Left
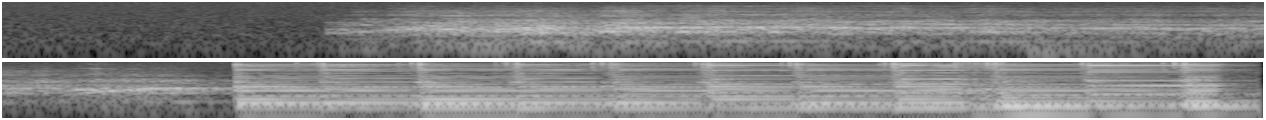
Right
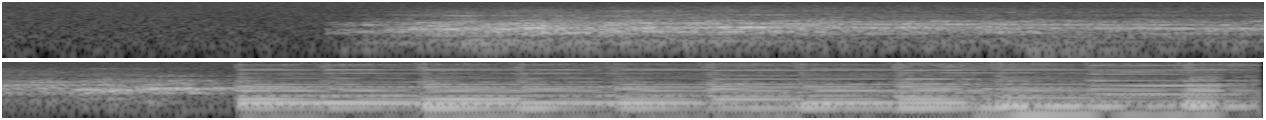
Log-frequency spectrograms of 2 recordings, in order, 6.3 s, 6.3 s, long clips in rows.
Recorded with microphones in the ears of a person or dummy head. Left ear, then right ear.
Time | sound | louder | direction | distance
0.8 | laughter | left 4 dB | 75° left (ahead or behind) | 9.5 m
3.7 | a guitar | left 8 dB | 70° left (ahead or behind) | 1.8 m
